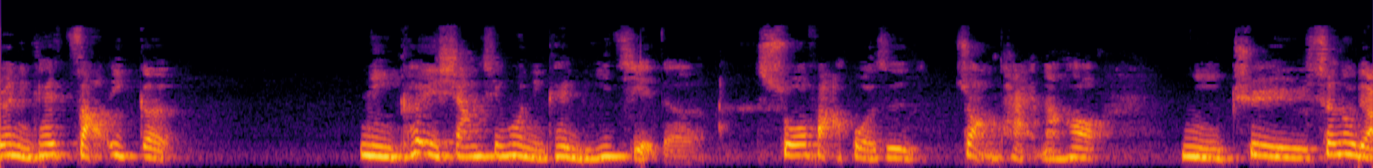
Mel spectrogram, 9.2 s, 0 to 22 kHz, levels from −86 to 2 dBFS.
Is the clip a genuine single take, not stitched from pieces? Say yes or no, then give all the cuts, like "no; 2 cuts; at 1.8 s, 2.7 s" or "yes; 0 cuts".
yes; 0 cuts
